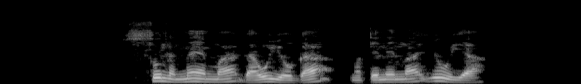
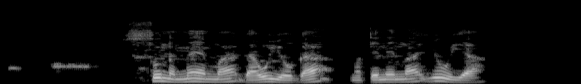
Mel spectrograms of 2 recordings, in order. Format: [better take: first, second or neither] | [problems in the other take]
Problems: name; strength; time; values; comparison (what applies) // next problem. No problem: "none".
second | noise reduction (neural mask model Resemble Enhance denoiser)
